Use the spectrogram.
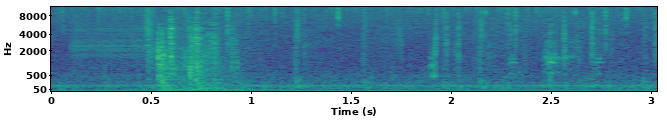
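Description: A chicken in the Subsistence survival video game clucks in a short burst of close, throaty calls, followed by a few fainter clucks over a steady low hum.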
